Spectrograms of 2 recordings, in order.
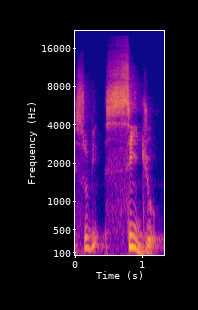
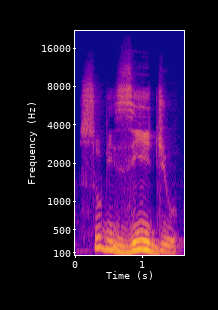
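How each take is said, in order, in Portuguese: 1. A consoante depois de 'sub' é um S sibilante. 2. A consoante depois de 'sub' é um Z sonoro. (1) "Como se você estivesse pronunciando com dois S's" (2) "não subsídio"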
